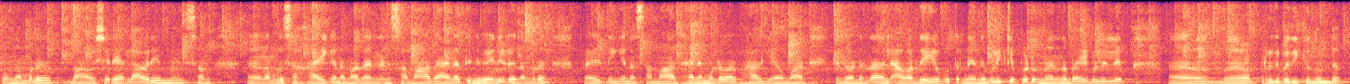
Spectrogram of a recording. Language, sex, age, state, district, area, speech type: Malayalam, female, 45-60, Kerala, Kottayam, rural, spontaneous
